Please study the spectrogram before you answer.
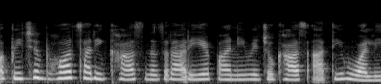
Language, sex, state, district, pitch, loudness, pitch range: Hindi, female, Bihar, Katihar, 235 Hz, -16 LUFS, 225-270 Hz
